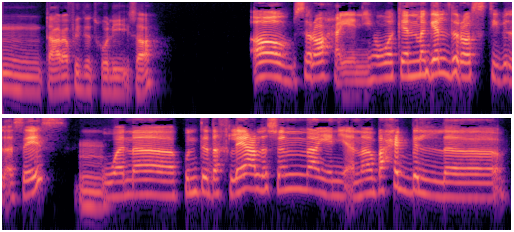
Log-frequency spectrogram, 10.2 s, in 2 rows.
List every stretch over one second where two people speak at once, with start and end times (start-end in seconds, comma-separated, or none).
none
